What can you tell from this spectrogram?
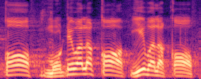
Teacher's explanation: قاف تو ادا ہو گیا زبان کی جڑ اور تالو کے نرم حصے سے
